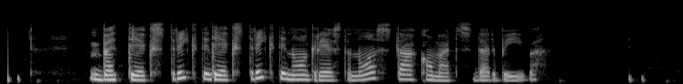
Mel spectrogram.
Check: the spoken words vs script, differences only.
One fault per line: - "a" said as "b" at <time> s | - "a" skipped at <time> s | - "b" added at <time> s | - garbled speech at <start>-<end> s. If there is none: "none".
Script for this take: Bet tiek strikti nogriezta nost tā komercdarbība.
- "tiek strikti" added at 2.2 s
